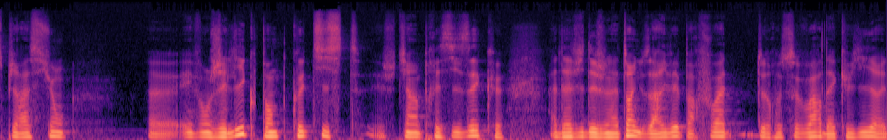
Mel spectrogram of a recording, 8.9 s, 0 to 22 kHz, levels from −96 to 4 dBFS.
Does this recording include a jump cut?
yes; 1 cut; at 2.5 s

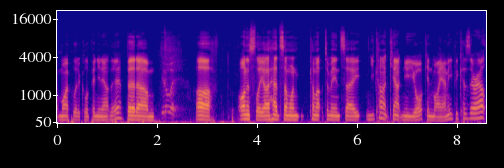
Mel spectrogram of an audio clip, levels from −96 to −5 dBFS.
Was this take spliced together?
no; 0 cuts

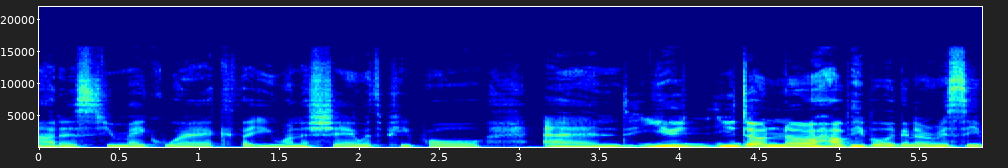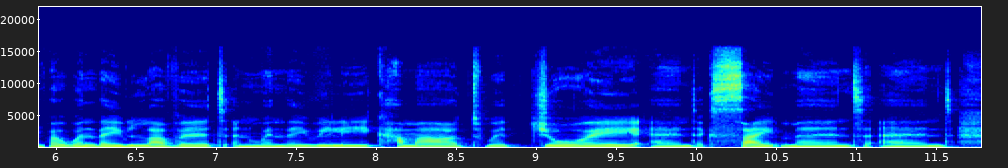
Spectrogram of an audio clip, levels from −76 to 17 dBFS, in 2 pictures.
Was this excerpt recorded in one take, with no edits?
no; 2 cuts; at 5.9 s, 6.4 s

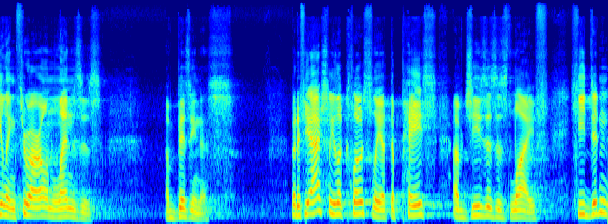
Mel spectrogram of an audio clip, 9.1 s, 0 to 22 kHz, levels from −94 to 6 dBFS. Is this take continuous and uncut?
yes; 0 cuts

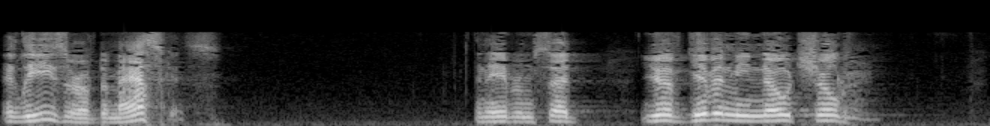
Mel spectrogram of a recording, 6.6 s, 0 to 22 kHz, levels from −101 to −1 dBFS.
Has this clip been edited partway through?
no; 0 cuts

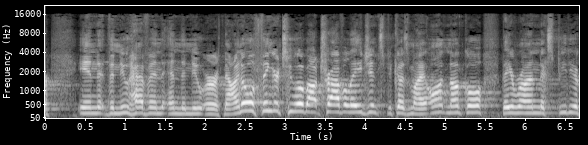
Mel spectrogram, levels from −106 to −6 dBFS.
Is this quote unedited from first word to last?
yes; 0 cuts

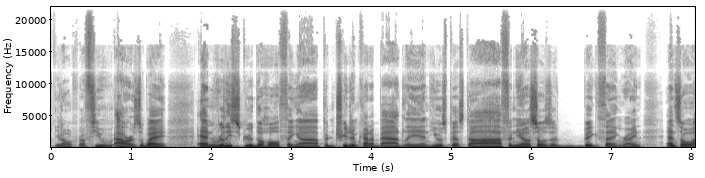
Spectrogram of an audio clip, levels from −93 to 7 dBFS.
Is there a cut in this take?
no; 0 cuts

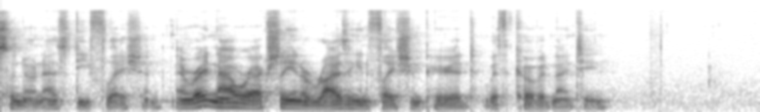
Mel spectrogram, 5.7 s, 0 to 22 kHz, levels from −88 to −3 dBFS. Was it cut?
no; 0 cuts

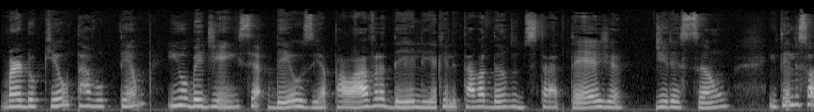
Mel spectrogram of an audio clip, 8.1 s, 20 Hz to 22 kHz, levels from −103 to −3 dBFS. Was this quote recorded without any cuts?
no; 4 cuts; at 1.5 s, 2.7 s, 4.4 s, 6.6 s

